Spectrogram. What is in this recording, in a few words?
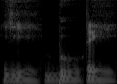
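"yiburi", concatenated syllables; Affixing experiment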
